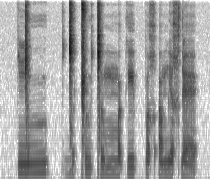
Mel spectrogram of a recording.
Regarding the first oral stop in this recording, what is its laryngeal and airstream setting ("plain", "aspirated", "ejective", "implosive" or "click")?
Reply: click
